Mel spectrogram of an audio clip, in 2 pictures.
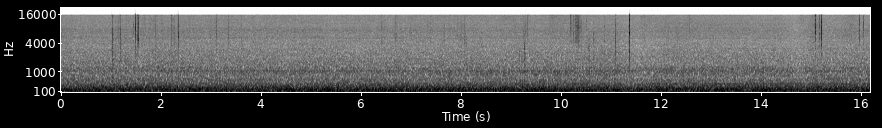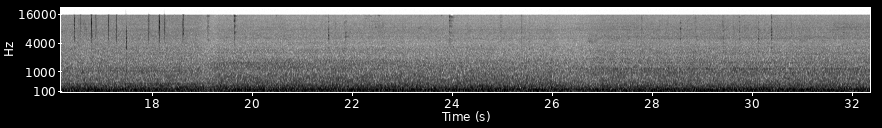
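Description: Airbus A350-900 cabin noise in flight: a steady, loud low rumble of engines and airflow, with a few faint light clicks and rustles from magazine pages being turned.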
